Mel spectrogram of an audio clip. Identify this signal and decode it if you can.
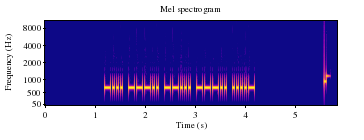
Morse code, heard as a keyed tone, about 29 wpm, 700 Hz. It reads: B8784
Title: Code Groups - 5 Letter:Numbers - 30wpm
